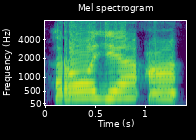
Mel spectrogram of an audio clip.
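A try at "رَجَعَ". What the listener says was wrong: Roja'a, pinter, hebat.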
